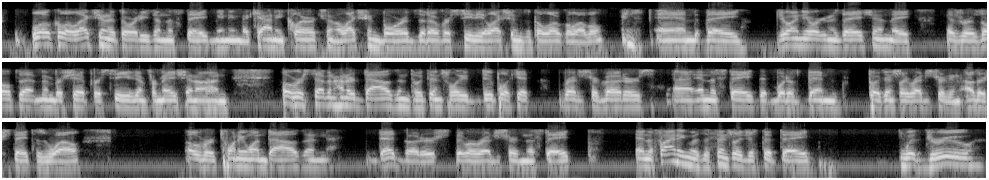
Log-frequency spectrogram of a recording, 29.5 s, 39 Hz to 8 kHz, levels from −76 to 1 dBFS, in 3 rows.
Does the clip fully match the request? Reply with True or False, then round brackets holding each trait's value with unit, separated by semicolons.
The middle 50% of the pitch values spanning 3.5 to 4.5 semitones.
False (2.5 semitones)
